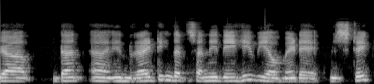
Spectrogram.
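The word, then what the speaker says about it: Sannidhehi: Sannidehi. Iha Sannidehi. So from the Sannidhapani mudra, we are telling the mantra Iha Sannidehi. Iha Sannidehi. We have done in writing that Sannidehi, we have made a mistake.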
